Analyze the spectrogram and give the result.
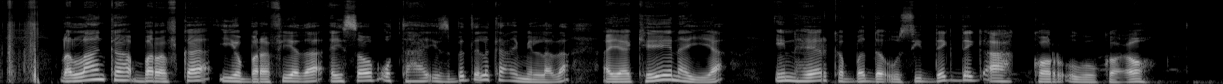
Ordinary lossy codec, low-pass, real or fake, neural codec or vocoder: none; none; real; none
